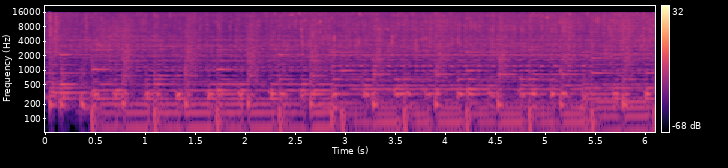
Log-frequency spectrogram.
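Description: Chicken kebab patties deep-frying in hot oil, a steady sizzle and bubbling, under background music.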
